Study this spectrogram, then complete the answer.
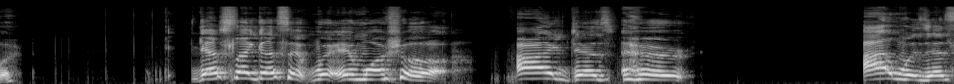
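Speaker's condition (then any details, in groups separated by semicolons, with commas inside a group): Cerebral palsy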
